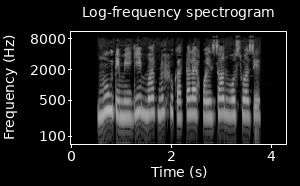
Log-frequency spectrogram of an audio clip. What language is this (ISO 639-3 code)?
pus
